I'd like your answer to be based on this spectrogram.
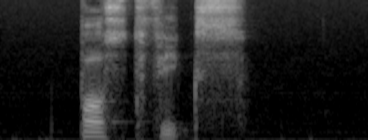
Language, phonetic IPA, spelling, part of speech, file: Polish, [ˈpɔstfʲiks], postfiks, noun, Pl-postfiks.ogg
